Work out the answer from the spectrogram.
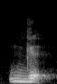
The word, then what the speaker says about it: Ґ: вимовляється вся ця конструкція ніби ви хочете сказати к але кажете г і у вас має виходити Ґ це Це не зовсім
